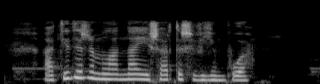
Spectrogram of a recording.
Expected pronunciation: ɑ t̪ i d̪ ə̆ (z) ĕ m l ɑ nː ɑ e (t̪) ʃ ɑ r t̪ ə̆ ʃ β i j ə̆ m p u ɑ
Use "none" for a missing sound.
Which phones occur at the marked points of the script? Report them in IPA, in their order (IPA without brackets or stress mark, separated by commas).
ʒ, none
